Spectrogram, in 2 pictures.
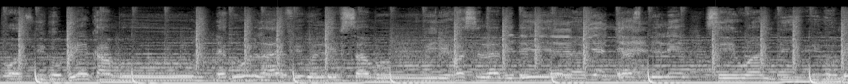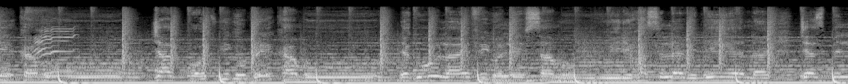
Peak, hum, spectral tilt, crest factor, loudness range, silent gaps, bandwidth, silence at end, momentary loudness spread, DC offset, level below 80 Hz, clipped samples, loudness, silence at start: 0 dBFS; none; -5.5 dB/octave; 8 dB; 1 LU; none; 16.5 kHz; 0 s; 2 LU; under 0.1%; -14 dBFS; under 0.1%; -10 LUFS; 0 s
